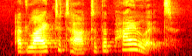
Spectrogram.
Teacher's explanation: the O in Pilot becomes uh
